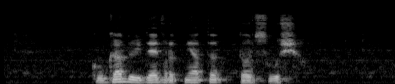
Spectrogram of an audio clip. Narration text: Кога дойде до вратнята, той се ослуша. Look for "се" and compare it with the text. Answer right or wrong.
wrong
